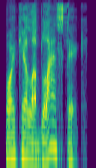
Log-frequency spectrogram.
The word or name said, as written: poikiloblastic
